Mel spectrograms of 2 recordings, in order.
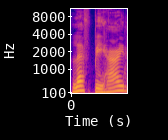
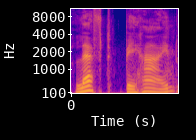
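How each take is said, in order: First: The t at the end of left is dropped. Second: The t at the end of left is pronounced. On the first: It sounds normal. "is the norm" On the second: It sounds very careful. "would be very careful"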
